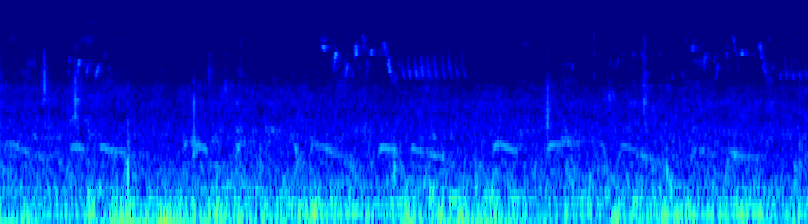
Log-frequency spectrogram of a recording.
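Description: Small birds chirping, with a short rapid trill about halfway through and more chirps near the end, over a steady low rumble of outdoor background noise.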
